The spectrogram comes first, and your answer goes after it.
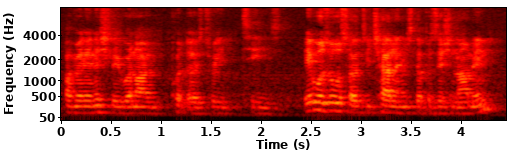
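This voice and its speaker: A man's voice: mid-range voice, fast, darkish tone, a little hiss or hum. Man, hesitant, lots of ums, mid voice, echoey room, far from the mic, faint ambience. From England, partly raised in Ghana. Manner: searching, lots of ums and restarts, chuckles. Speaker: guest programmer. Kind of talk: conversational discussion. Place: room at a public talk event.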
